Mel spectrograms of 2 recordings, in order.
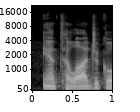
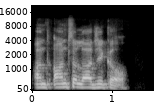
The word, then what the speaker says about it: ontological: It was to do those things, to be curious and to care about these people, and that new word, ontological, or, you know, making sure that whatever is, how do you say it? – Ontological. – Ontological, yeah.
